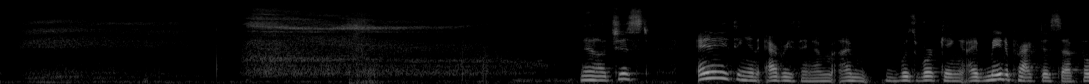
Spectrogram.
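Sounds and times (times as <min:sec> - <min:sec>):
deep breath: 0:00.0 - 0:05.7
speech: 0:05.8 - 0:10.8.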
